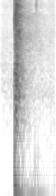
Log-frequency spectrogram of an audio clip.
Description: Fireworks Pang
